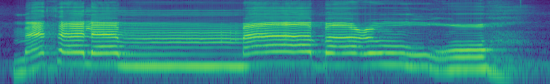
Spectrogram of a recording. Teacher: مثا کی ثا کو نرم کر کے پڑھیں گے کیونکہ ثا نرم حروف میں سے ہے۔ ثا نرم حروف 3 ہیں، ثا، ذال، و۔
